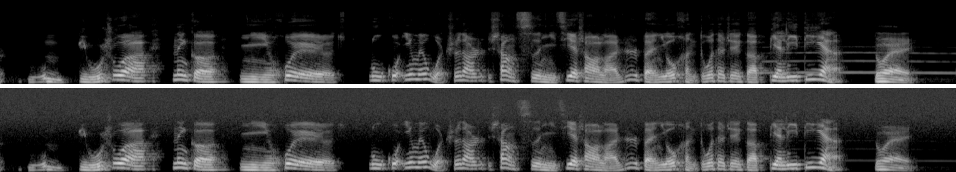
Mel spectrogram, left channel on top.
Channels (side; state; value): right; noise; hiss, 14 dB below the sound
